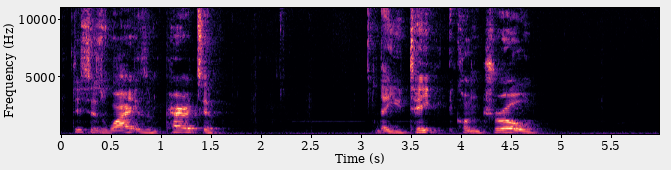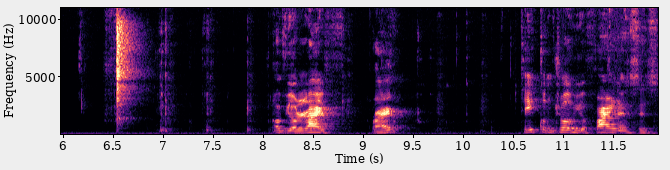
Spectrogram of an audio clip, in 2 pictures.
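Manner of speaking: talking with mouth full, chewing. Speaker addressing listeners while eating, talking with mouth full. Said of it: "let me stop chewing. ... Talk with my mouth full".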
